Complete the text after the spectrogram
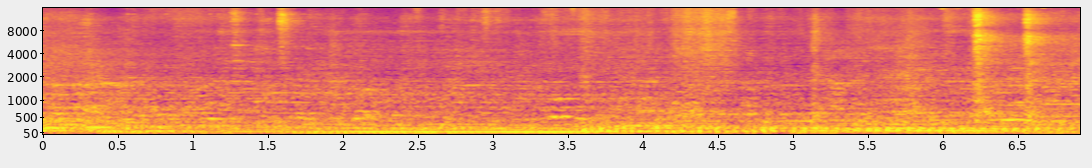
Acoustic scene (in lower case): cafe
